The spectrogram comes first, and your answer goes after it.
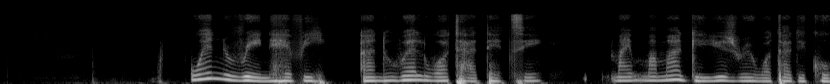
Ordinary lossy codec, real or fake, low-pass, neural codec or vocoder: none; fake; 10.8 kHz; codec, 24 kHz, 0.9 kbps, DualCodec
